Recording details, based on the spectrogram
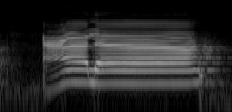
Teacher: آیت نمبر 4، علی، عین زبر ع، لام کھڑا زبر لا، علی، لام کے اوپر کھڑا زبر ہے تو ایک الف کی مقدار کھینچا، عین کو گلے سے نکالا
